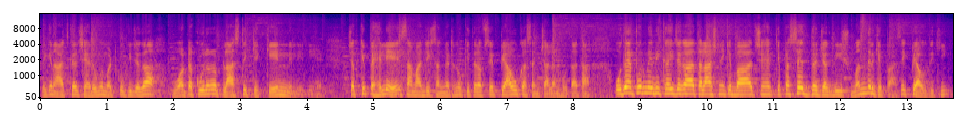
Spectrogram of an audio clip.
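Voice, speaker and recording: A man reading a scripted news introduction in a steady, formal manner. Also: on the high side, normal speed, faint music behind.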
